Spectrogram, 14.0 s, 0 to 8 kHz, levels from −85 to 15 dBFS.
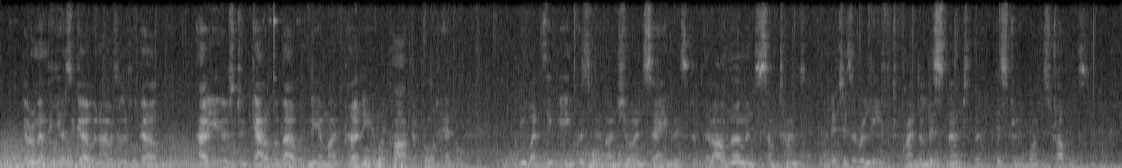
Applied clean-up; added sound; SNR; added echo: none; Thunder / Rain; 1 dB; reverberation time 0.3 s.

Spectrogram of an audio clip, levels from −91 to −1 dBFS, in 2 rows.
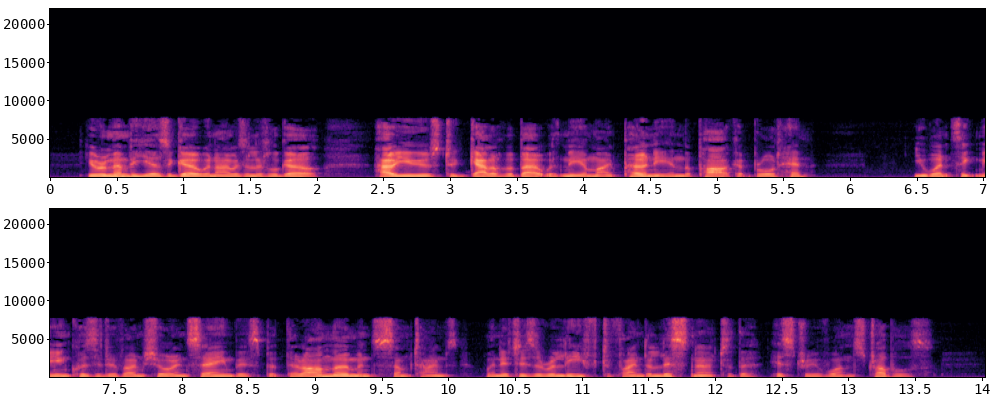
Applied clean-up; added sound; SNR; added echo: none; none; none; none.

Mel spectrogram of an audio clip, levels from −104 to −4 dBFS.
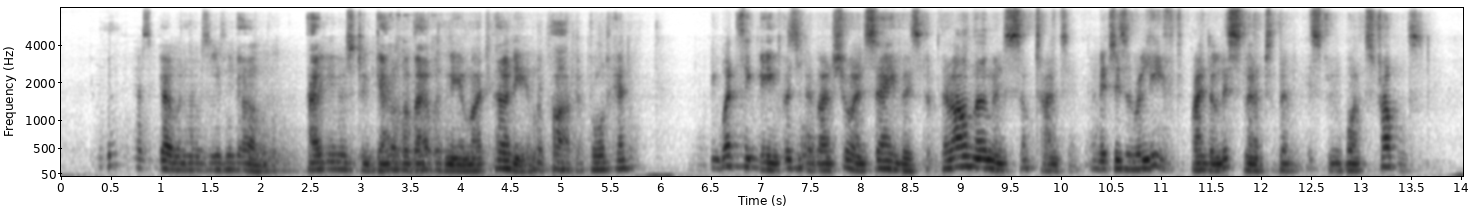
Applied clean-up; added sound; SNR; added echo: neural mask model DeepFilterNet 3.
